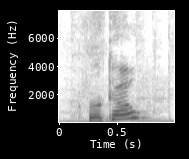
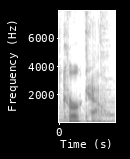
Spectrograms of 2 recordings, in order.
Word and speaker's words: Krukow: Longtime Giants announcer, broadcaster, and pitcher, Mike Krukow? No, absolutely not. Krukow? Absolutely not. How do you say it? I think it's Kirkow, but Really, the R is in front.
